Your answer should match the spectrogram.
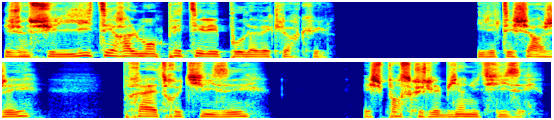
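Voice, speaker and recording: A man's voice: medium pitch, steady tone, a little fast, pauses often, husky, lightly acted. A young male survivor of a zombie apocalypse, acted by a man tells his story in an audio drama. He is lonely and shaken, and speaks in an informal, hesitant way. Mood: recounting. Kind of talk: audio drama acting, first-person narration.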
